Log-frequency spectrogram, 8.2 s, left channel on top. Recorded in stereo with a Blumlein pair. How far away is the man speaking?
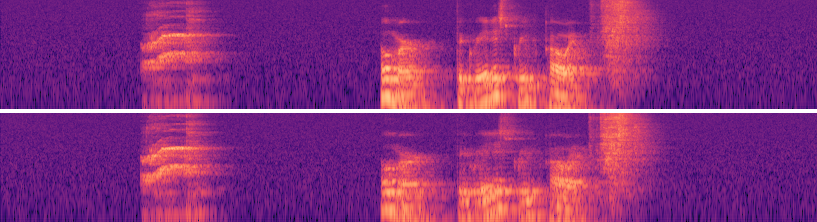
About 2.0 m.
